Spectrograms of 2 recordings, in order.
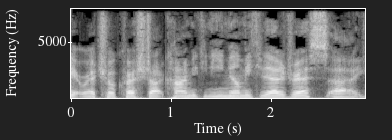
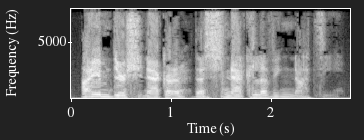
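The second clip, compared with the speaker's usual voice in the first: loud hammed-up mock German accent; 7 dB louder than usual. Reading a comic panel aloud, loud hammed-up mock German accent. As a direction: boom it out like a comic German villain. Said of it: "and it says".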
